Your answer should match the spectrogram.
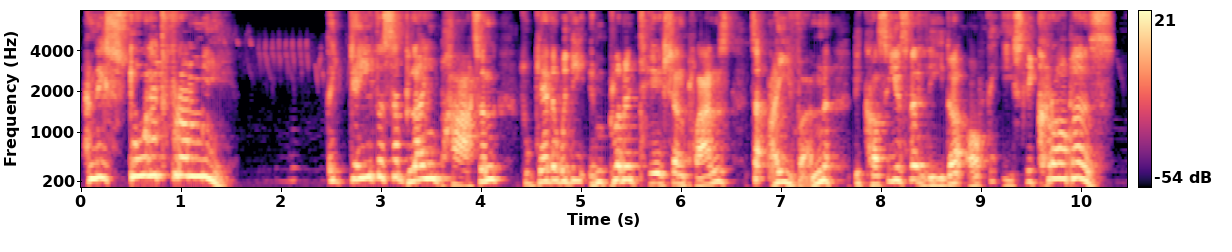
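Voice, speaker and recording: An actor as a pompous, swooping alien in human guise. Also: mid-range voice. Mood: indignant outrage. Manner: pompous, exasperated, condescending. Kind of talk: comic radio drama acting.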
